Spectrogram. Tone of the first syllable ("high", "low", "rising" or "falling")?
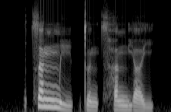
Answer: high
